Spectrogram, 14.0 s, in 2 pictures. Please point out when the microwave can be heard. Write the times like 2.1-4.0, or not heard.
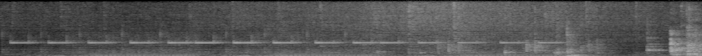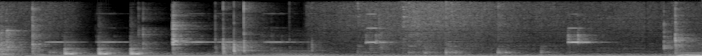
0.0-14.0.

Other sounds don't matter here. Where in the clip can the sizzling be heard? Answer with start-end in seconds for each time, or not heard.
0.0-7.8, 10.1-14.0.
